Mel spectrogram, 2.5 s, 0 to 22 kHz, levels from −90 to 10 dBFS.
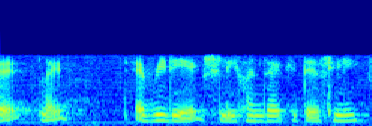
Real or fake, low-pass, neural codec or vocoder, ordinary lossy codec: real; 3.6 kHz; none; none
